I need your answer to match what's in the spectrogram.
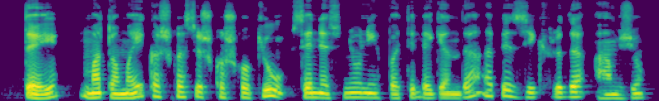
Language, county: Lithuanian, Panevėžys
